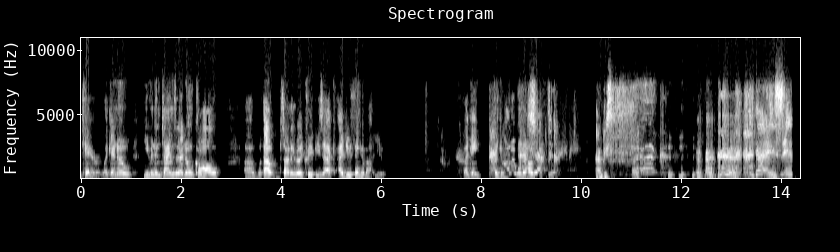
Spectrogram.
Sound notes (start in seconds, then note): 8.2 whispering; 11.0 laugh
